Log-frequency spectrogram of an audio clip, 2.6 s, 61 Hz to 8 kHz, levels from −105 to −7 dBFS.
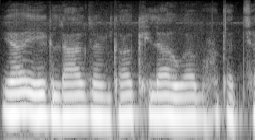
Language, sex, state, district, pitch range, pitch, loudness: Hindi, male, Jharkhand, Deoghar, 140-145 Hz, 145 Hz, -15 LUFS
